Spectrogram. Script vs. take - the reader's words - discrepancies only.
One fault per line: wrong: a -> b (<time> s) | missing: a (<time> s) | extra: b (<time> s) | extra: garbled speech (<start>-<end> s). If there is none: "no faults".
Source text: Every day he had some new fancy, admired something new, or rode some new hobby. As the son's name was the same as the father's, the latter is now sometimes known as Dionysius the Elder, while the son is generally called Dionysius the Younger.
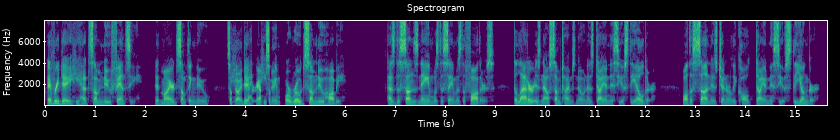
extra: garbled speech (3.6-4.7 s)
